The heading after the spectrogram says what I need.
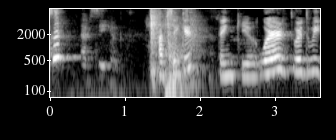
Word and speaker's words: Absecon: Hi Welcome to the Absecon lighthouse! How do you pronounce it? Absecon!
